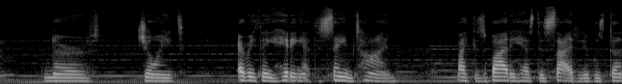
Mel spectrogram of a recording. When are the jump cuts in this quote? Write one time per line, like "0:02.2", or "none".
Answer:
none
